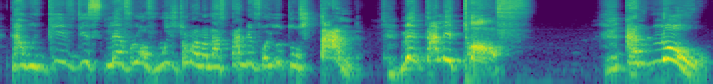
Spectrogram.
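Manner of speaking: loud, slow preaching, rising to cries; fiery preaching. Acted. Host preaching to Biafran listeners, fiery and impassioned. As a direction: preach it hard, hammering the same God. Preaching at full force about God.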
